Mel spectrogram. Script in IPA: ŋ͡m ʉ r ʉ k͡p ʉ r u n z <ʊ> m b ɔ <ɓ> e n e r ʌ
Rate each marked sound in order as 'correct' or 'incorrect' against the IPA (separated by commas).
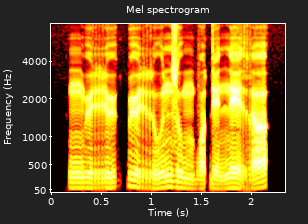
incorrect, incorrect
